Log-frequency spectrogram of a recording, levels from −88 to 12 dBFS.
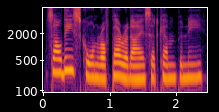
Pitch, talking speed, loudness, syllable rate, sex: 210 Hz, 145 wpm, -16 LUFS, 5.6 syllables/s, female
